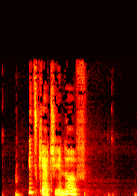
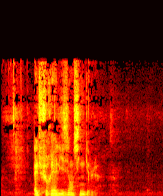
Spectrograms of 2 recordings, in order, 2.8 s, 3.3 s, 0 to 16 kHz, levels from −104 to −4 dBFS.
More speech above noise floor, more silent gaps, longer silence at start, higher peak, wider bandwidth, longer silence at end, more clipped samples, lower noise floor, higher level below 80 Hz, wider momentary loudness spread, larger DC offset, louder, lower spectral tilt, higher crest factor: about the same, 44 dB vs 42 dB; neither; about the same, 0.3 s vs 0.2 s; about the same, -4 dBFS vs -4 dBFS; about the same, 11.5 kHz vs 12 kHz; second, 1.05 s vs 1.3 s; neither; about the same, -64 dBFS vs -65 dBFS; about the same, -64 dBFS vs -60 dBFS; first, 21 LU vs 17 LU; neither; about the same, -20 LUFS vs -22 LUFS; first, -4 dB/octave vs -2 dB/octave; about the same, 20 dB vs 24 dB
